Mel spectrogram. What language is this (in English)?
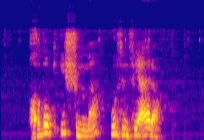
Kabyle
